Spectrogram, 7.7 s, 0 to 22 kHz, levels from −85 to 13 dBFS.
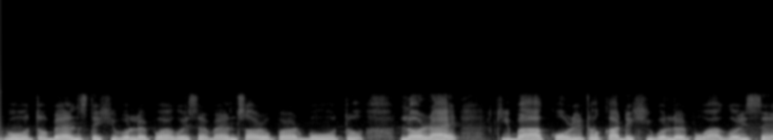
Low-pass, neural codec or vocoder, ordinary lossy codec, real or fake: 7.2 kHz; none; none; real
